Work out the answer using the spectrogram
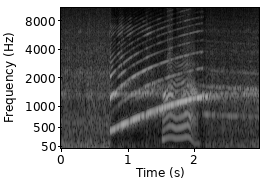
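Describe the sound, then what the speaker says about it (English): A 2016 Dodge 3500 fire brush truck in a fair parade sounds its siren as a loud rising wail with a quick warbling yelp partway through, over street noise, with a brief voice. "Does that thing have a siren in it?"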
